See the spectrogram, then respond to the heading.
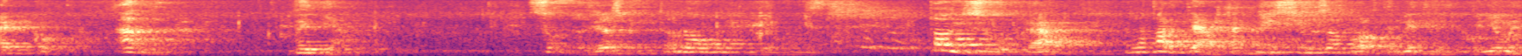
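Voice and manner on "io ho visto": ordinary talk, nothing marked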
